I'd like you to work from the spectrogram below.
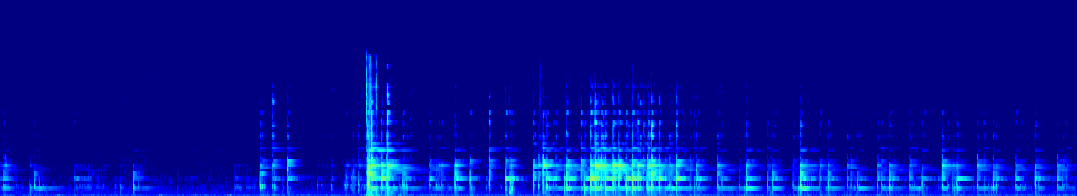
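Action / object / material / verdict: shake / small glass carousel ornament / glass / none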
